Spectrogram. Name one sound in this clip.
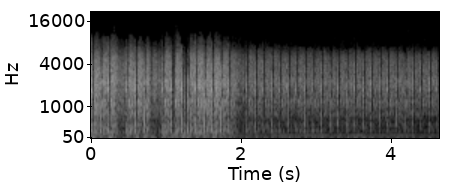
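Snow and earth burst in a loud explosion.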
